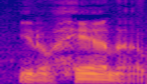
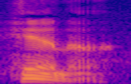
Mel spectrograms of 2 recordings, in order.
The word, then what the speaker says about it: Hannah: Hannah, we say. Hannah. Emphasis on the first, Hannah. Hannah. That's how they would say it.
